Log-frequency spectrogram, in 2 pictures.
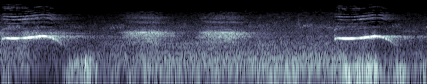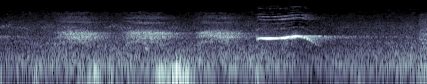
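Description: A bird calling: a whistled note that rises slightly and then drops sharply, repeated three times about every three and a half seconds.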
